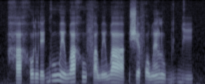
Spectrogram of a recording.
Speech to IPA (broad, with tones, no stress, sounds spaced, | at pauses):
h a˧ h o˧ ɾ u˨ ɾ e˨˦ ɡ u˦ w e˧ w a˦ h u˦˨ f a˨ w e˨˦ w a˦˨ | ʃ ɛ˧ f ɔ˧ w ɛ̃˦ l u˧ b i˦ ɡ͡b i˧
